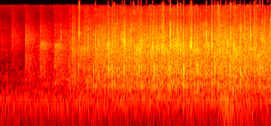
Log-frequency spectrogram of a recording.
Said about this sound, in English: Now, if you're clapping already, I haven't even got into the verse yet. This is going to be awesome today.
